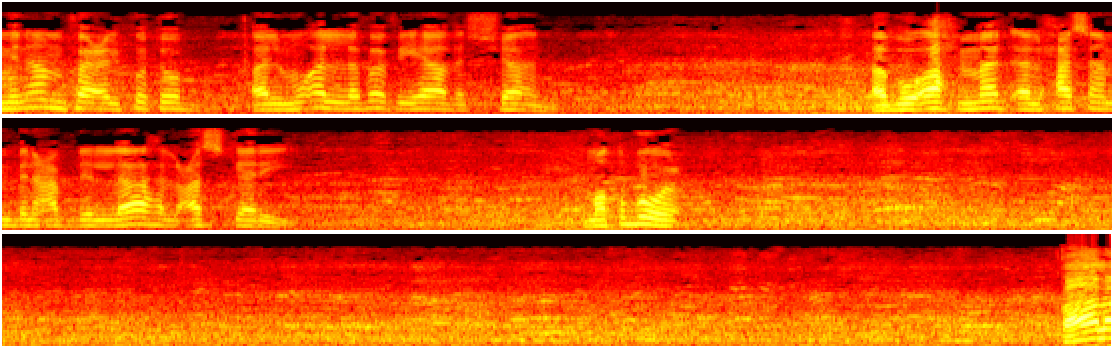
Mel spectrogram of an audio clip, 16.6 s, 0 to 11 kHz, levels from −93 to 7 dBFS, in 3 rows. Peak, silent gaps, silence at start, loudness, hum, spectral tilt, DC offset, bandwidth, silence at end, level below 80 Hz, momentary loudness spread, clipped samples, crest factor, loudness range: 0 dBFS; none; 0 s; -18 LUFS; none; -5.5 dB/octave; under 0.1%; 11 kHz; 0 s; -40 dBFS; 16 LU; under 0.1%; 18 dB; 9 LU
